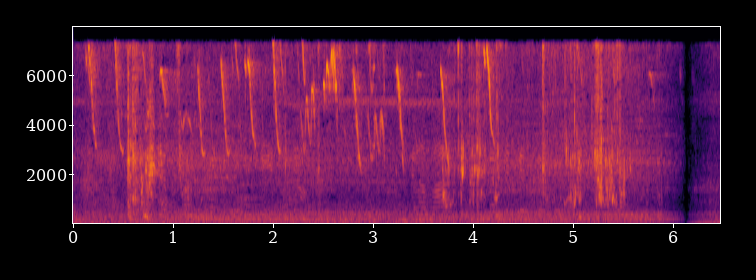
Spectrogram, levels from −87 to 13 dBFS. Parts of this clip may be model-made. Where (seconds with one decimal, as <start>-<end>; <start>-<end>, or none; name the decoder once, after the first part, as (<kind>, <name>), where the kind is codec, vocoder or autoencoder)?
2.6-3.3 (vocoder, Vocos)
